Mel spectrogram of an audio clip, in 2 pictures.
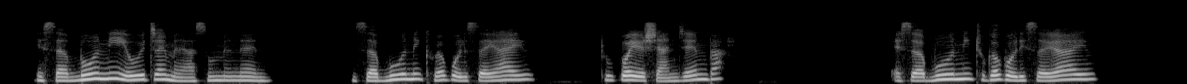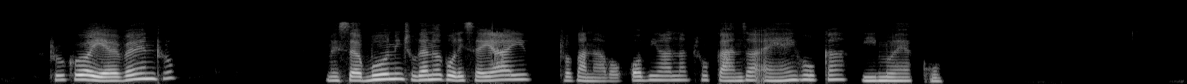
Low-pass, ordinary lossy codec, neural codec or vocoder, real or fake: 7.2 kHz; AAC, 48 kbps; codec, 16 kHz, 0.5 kbps, X-Codec, HuBERT features, trained on LibriSpeech; fake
